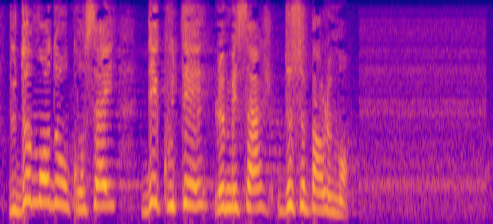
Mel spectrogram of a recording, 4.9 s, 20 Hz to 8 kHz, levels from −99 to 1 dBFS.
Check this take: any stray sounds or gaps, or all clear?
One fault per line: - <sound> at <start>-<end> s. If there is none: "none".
none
